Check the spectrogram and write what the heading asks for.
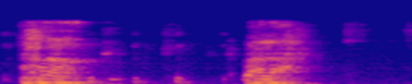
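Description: A man's voice in two short bursts, about a second apart.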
